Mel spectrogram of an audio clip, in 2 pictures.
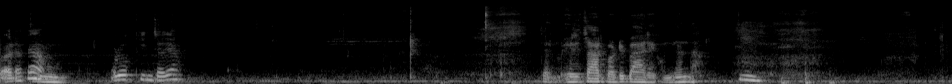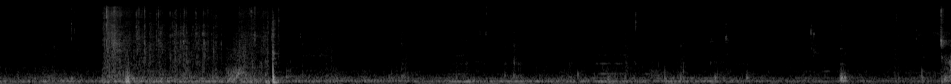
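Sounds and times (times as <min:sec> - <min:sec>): person chewing and crunching food: 0:08.9 - 0:19.0.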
